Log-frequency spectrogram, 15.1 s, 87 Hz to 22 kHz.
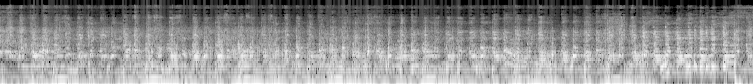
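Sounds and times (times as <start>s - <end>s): heavy pulsing bass: 0.0s - 15.0s
loud electronic dance music: 0.0s - 15.0s.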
